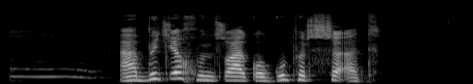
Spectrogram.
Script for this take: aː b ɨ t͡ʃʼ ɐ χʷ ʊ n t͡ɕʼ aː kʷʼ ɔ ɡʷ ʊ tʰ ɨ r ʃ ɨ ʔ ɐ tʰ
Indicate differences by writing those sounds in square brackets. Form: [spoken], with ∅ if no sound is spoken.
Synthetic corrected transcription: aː b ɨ t͡ʃʼ ɐ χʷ ʊ n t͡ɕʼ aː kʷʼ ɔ ɡʷ ʊ [pʰ] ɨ r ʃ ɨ ʔ ɐ tʰ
